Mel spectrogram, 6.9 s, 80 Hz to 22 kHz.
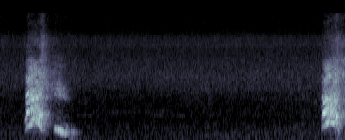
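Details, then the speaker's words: Adult man (boyfriend) sneezing loudly while in the shower, sneezing for about 10 minutes: a loud explosive sneeze with a brief vocal trail, then the start of another after a pause. "oh my God these sneezes do they always have to be so freaking loud he's been literally sneezing in the shower for 10 minutes"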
